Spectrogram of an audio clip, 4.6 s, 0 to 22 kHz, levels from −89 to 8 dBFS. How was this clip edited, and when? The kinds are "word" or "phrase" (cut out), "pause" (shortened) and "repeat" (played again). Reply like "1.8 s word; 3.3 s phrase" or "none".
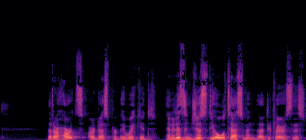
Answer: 2.4 s pause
